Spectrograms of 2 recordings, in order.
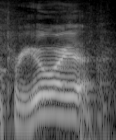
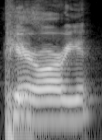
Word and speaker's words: Peoria: got Jason Jenkins from prioria por he say prioria you said it right no Peoria Peoria P Ora Illinois praise God is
